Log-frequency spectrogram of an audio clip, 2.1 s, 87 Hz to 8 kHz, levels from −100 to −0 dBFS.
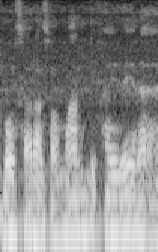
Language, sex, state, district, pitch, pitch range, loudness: Hindi, male, Haryana, Rohtak, 115 Hz, 110-115 Hz, -16 LUFS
